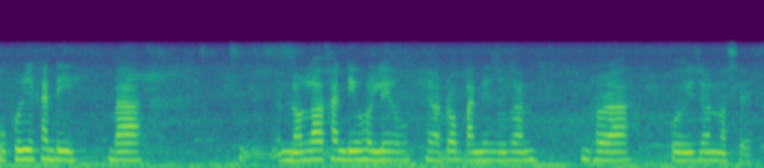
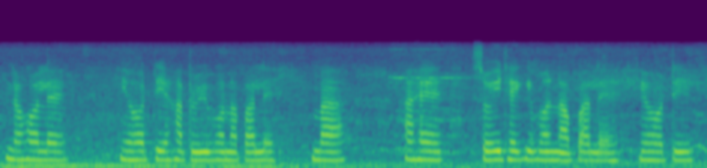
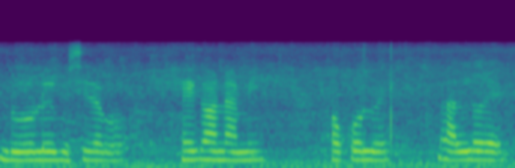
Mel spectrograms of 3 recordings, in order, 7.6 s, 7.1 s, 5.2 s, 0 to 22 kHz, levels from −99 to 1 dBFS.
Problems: constant background noise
